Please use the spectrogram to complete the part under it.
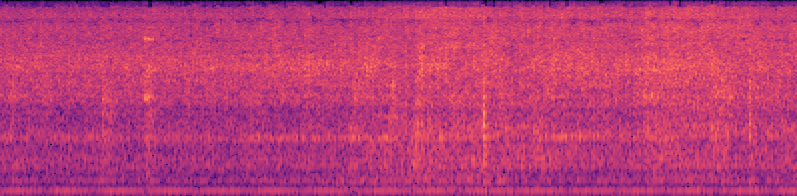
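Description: Green chillies and black pepper fry in a pot with a steady, even sizzle and a few soft clicks of stirring, close and continuous throughout.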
